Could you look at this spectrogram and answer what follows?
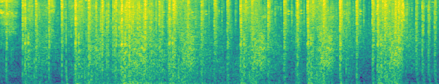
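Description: Rapid bursts of gunfire from a Fortnite Battle Royale squad match crackle almost continuously, dense and loud with layered automatic fire and a few heavier thumps.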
